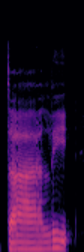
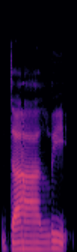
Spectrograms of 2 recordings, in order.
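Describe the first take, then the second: First: The first vowel is placed high in the throat. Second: The first vowel is placed high in the throat.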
